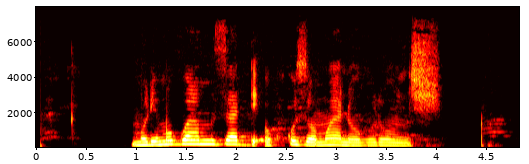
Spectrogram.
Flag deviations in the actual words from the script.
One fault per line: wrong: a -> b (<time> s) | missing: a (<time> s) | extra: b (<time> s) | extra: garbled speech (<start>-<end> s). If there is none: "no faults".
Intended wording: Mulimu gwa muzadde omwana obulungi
extra: okukuza (2.3 s)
